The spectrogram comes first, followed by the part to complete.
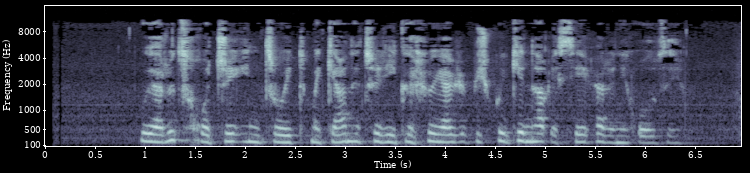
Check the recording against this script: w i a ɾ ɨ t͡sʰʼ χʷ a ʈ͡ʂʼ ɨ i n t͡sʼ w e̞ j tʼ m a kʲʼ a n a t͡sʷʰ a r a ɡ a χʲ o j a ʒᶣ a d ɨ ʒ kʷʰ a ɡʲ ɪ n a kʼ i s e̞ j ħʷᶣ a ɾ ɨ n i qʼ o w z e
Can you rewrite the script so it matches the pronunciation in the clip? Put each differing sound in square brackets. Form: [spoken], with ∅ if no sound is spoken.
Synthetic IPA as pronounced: w i a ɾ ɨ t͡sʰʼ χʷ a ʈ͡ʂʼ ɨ i n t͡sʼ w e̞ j tʼ m a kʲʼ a n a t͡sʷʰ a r [i] ɡ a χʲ o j a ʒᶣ a [b] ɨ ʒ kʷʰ a ɡʲ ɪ n a [qʼ] i s e̞ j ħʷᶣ a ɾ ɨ n i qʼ o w z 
